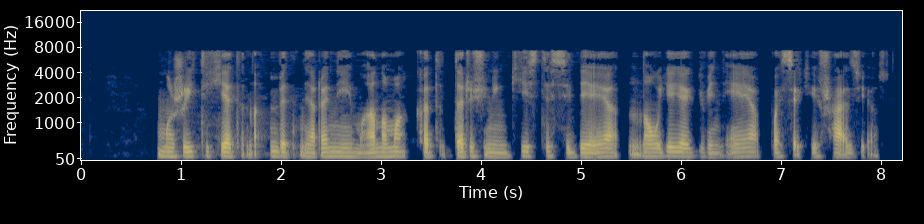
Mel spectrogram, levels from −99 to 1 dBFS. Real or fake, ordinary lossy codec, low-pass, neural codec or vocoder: real; MP3, 48 kbps; 7.2 kHz; none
